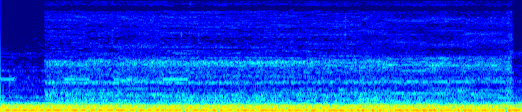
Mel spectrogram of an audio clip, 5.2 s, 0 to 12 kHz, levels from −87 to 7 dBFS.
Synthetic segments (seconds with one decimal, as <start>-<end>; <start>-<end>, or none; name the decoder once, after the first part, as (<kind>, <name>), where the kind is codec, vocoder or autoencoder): 1.2-1.6 (codec, SNAC); 3.6-5.2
